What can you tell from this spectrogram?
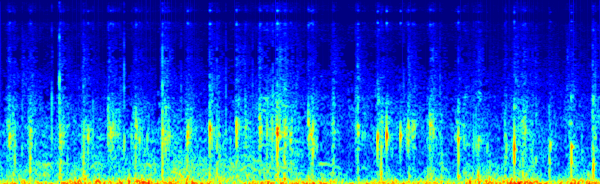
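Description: Irish Sport Horse's hooves striking a gravel woodland path, a run of clip-clop knocks at about four a second.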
